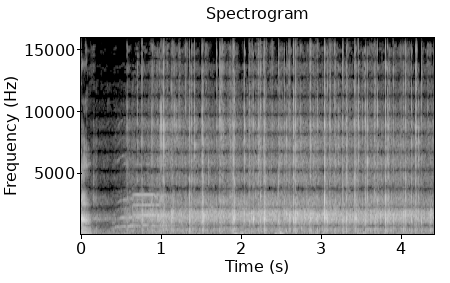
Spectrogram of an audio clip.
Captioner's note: audience applauding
